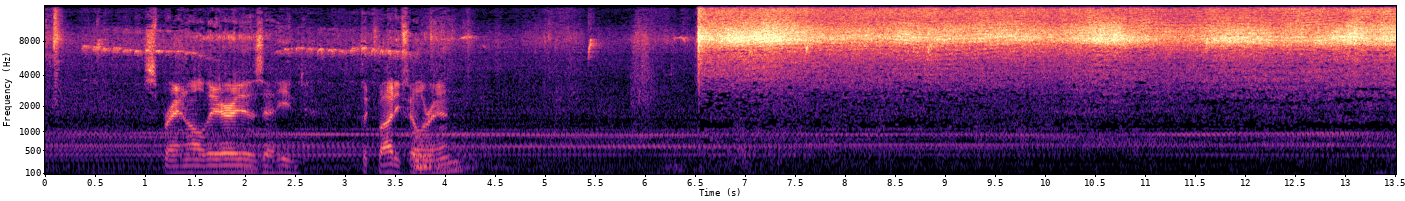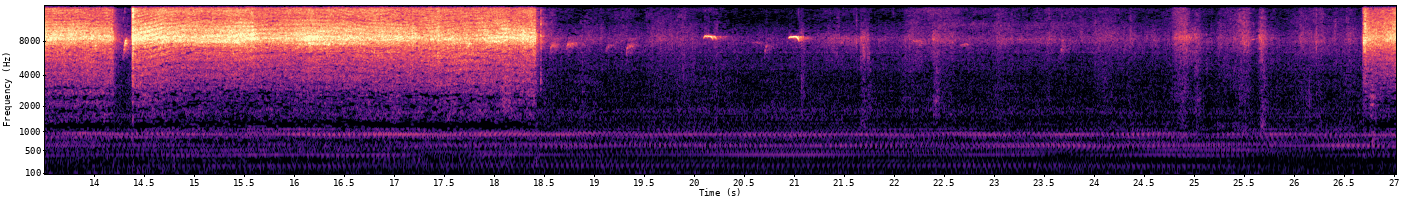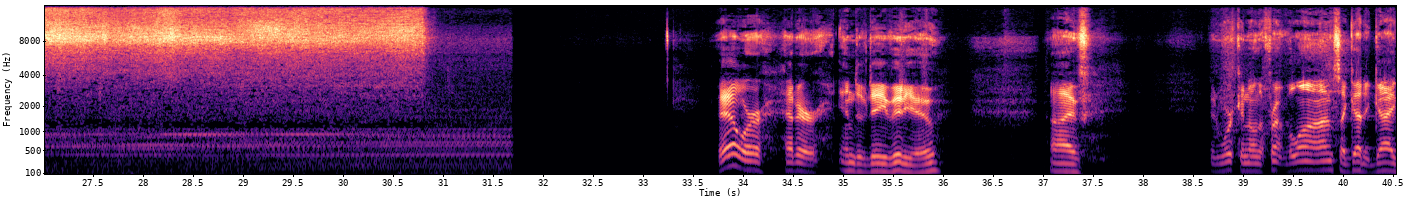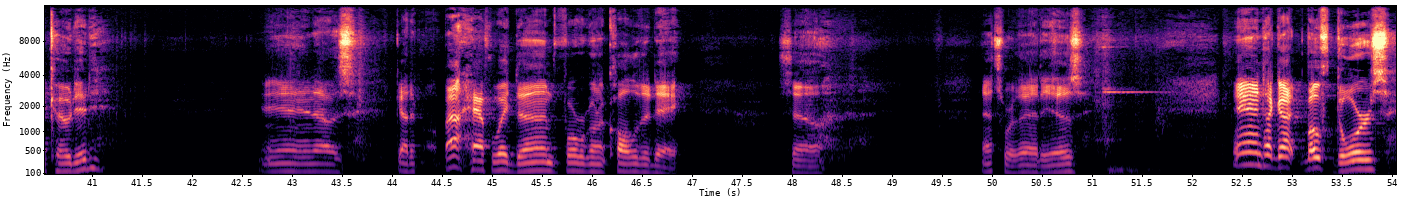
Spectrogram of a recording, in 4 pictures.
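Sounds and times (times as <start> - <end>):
faint hum: 0.4 - 6.6
paint spray gun hissing: 1.9 - 31.1.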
